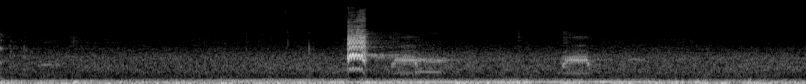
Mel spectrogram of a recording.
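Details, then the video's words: Common ravens in Anchorage, Alaska: one loud, abrupt croaking call, then a weaker second call about two seconds later, over a steady low rumble. "Alaskan Ravens"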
